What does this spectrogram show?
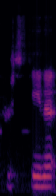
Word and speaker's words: Khristina: Christina is spelled with a KH, which always throws people off.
